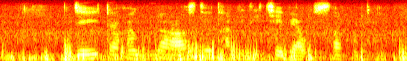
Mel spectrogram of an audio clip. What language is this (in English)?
Bangla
